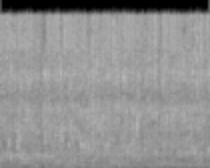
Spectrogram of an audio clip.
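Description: Water splashing down a small waterfall at a hotel produces a loud, close, continuous gushing rush throughout.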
